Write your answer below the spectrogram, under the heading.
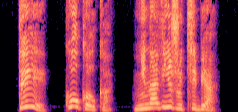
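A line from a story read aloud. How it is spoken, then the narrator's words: Flustered boy shouting. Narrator (Russian): прокричал мальчик, покраснев до ушей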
